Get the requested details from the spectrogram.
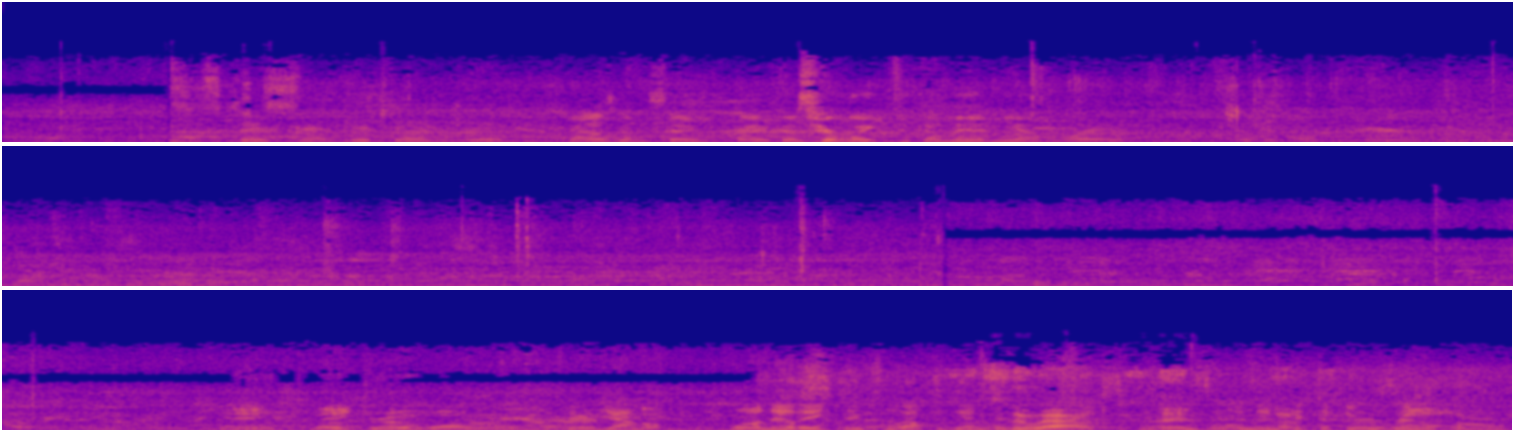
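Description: Men and women talk casually nearby outdoors.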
